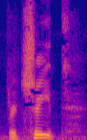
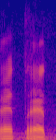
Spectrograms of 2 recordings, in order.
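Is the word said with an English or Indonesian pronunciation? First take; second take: English; Indonesian. First: The word is said with a strongly English pronunciation. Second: The word is said with a local Indonesian pronunciation. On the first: This is the very English way to say it. "kalau mau yang English banget ya retreat" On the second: This is how people here usually say it. "Orang di sini biasa bilangnya retreat"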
